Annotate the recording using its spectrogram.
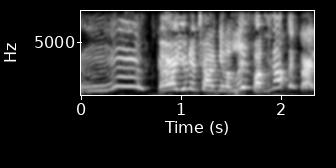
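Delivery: put-on high, laughing "girl" scolding in disbelief; sassy reaction. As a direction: tease her like a girlfriend, laughing. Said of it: "I was like".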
